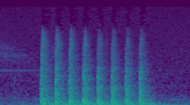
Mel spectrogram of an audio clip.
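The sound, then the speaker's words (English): Knocking on a door: eight firm, evenly spaced knocks in a steady rhythm, loud and alone with no voices. “open up. It's me. Ah, oh, come on, Charlie. What do I have to do? Break this door in?”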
